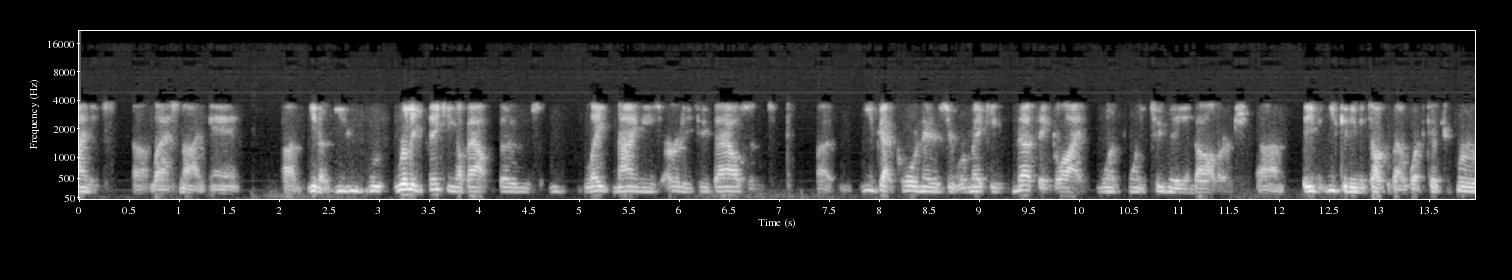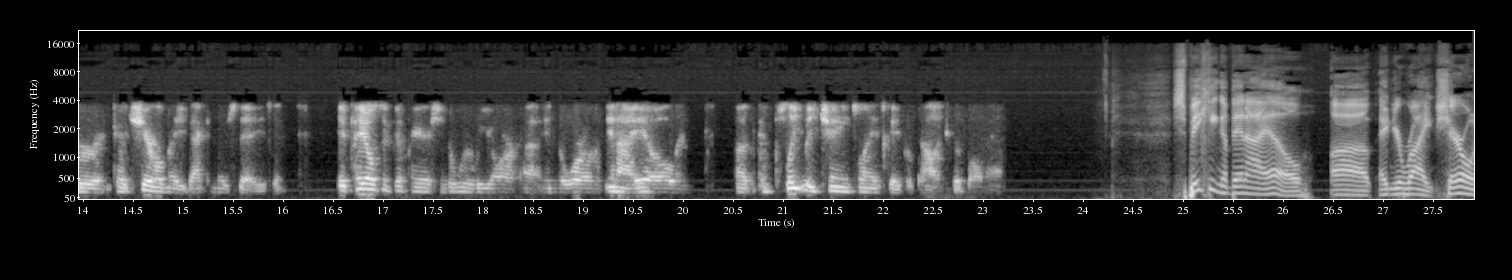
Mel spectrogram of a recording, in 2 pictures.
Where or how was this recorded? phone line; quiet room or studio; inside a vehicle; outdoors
phone line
